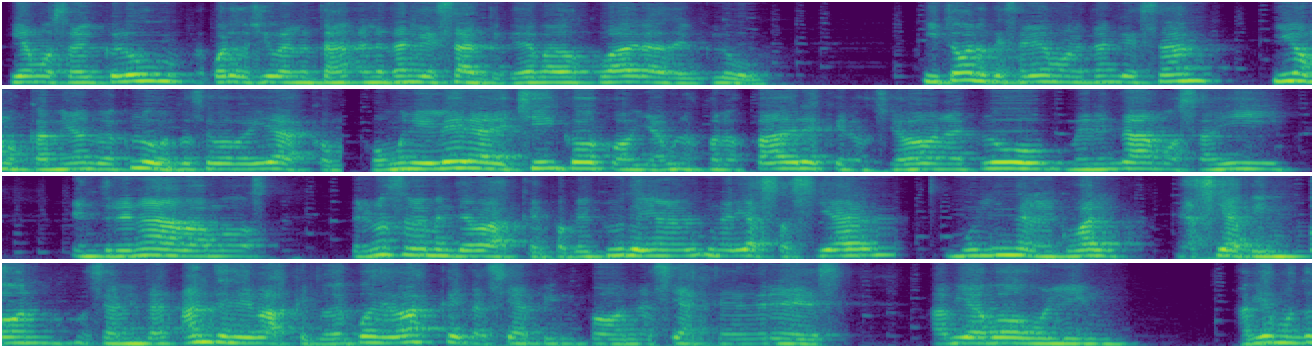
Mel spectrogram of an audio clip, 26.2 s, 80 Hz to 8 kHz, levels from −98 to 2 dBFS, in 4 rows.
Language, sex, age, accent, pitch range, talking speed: Spanish, male, 30-49, Argentinian, 180-215 Hz, 210 wpm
